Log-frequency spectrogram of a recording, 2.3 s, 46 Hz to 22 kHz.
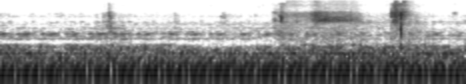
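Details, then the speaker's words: Mahindra TUV300 diesel heard from inside the cabin after repair: smooth, even hum with no knocking or rattling, now silent after fixing a small pipe near the driver side that was hitting the plastic engine cover and causing an unusual loose-sounding noise. "सो ये एक छोटी सी pipe engine के जो ऊपर plastic लगा हुआ था उसकी तरफ टकरा रही थी सो उससे तो देख लो गाइ बिल्कुल साइलेंट हो ग"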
